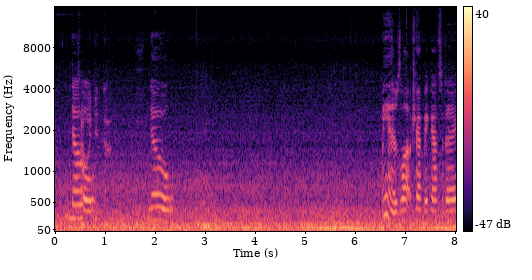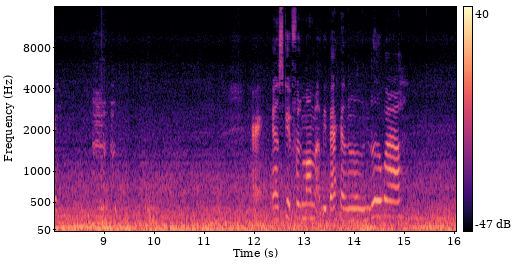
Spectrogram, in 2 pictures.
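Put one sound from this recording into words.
A vehicle drives along a road with a steady low rumble from inside.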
